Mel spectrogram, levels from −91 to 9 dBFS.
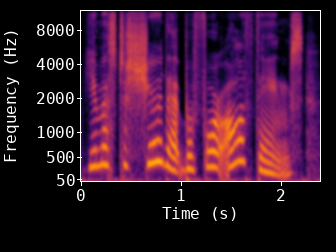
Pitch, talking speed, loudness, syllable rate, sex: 295 Hz, 175 wpm, -17 LUFS, 5.1 syllables/s, female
